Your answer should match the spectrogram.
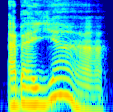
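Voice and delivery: usual speaking voice

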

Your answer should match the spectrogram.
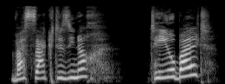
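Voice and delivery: high, loud furious question; enraged outburst. A narrator's reading. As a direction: spit the name out in rage. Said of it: "Der Vater bekam einen Wutkrampf".

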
